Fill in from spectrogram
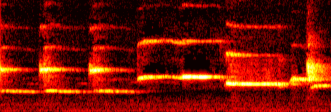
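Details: Male Russian canary sings three repeated lower whistled notes, then long, pure, level whistles at higher pitch, ending in a brief buzzy flourish.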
